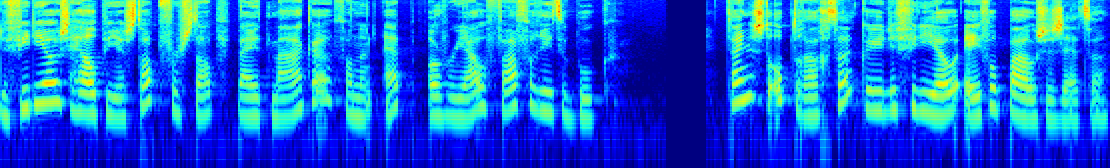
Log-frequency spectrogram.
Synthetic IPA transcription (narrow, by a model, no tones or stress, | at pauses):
dəvidiowsɦɛlˠpəjəstɑpfəːɹstɑpb̥ɛjɦətmaːkəvɑnənɛpowvəɹjɔwfaːvoːritəbuk | tɛjdənzdəʔɔb̚drɑχtəkɵnjədəv̥idiowʔejvənɔpːʌwzəzɛtən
